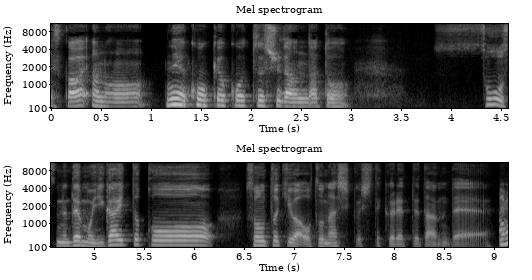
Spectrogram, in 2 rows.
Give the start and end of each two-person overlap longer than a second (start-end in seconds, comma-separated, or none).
none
